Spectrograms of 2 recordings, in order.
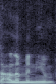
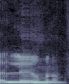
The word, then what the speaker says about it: aluminium: Pronounce aluminium for me. – Aluminium. – Yeah, but you guys call it aluminum for some reason.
